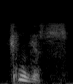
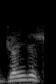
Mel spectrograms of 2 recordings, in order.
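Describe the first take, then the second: First: The name begins with a 'ch' sound. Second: The name begins with a soft 'j' sound. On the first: The speaker calls it right. "It's like China" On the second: The speaker calls it wrong. "it's not pronounced correctly when we say Genghis"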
